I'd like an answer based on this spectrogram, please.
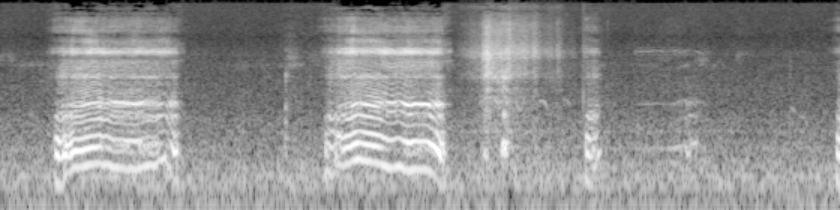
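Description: Two long, loud, tonal rumbling breaths about two seconds apart, followed by shorter snorts: snoring.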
